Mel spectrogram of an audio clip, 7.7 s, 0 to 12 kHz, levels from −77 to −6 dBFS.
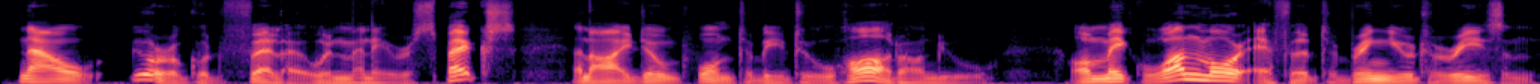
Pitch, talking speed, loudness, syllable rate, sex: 100 Hz, 220 wpm, -22 LUFS, 5.3 syllables/s, male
